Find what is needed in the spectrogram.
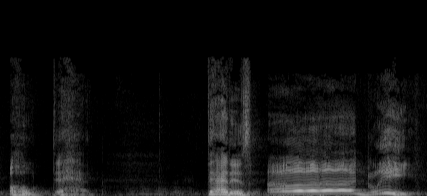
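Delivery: high, slow teasing daughter; mock daughter. Dad imitating daughter Joanna judging his outfit, high and drawn out. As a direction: stretch out a daughter's blunt verdict. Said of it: "she'd probably look at me and say".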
